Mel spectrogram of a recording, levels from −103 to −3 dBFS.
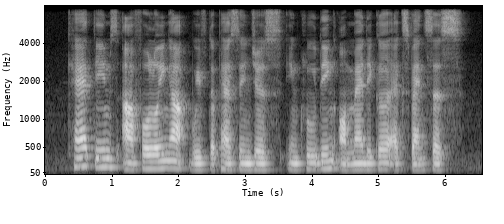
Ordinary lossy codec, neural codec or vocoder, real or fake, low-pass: none; none; real; 7.2 kHz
